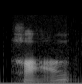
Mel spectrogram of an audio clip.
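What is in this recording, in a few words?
"hang", Chinese, third tone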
